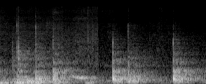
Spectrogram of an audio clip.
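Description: Small balls dribbled on a hardwood floor, a short bounce knock roughly every half second to second.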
